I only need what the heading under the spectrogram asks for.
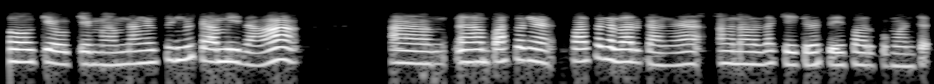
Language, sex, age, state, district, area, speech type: Tamil, female, 30-45, Tamil Nadu, Nagapattinam, rural, conversation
